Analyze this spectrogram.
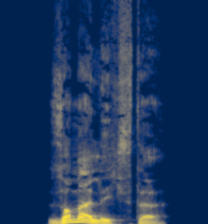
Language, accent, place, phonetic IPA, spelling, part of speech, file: German, Germany, Berlin, [ˈzɔmɐlɪçstə], sommerlichste, adjective, De-sommerlichste.ogg
- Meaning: inflection of sommerlich: 1. strong/mixed nominative/accusative feminine singular superlative degree 2. strong nominative/accusative plural superlative degree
